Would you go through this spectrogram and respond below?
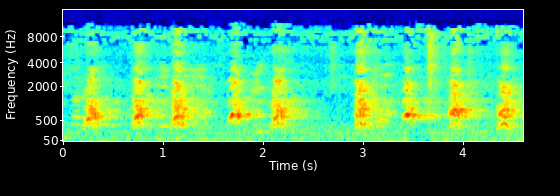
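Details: German Shepherd from India, described as angry, giving about ten loud, gruff barks in under five seconds, spaced fairly evenly around two per second, each bark short and punchy against a quiet background.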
